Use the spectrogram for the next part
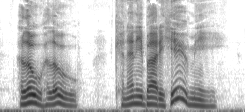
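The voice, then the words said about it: Imitates a rock singer's voice. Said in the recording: “That is my best impression of Pink Floyd.”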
